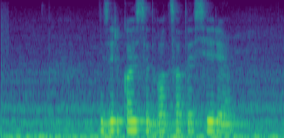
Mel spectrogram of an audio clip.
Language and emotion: Russian, neutral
